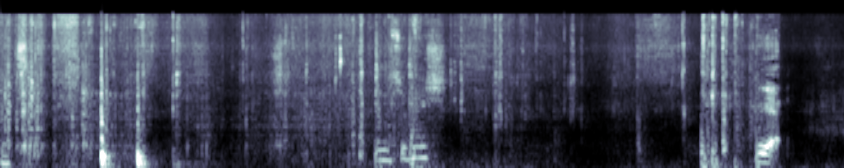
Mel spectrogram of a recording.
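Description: Rustling and handling noises with a couple of sharp knocks about a second in, among snatches of quiet, mumbled speech inside a car.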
